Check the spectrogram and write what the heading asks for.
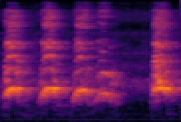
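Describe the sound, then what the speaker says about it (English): Prancer, a pet dog, lets out three quick barks in a row and then one more after a short pause. The barks are close and moderately loud, with no talking over them. "You hear my dog Prancer?"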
